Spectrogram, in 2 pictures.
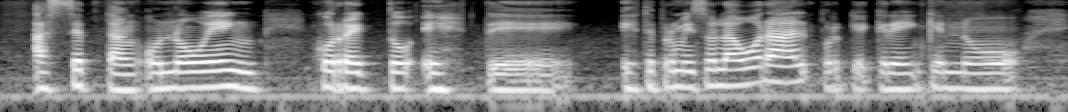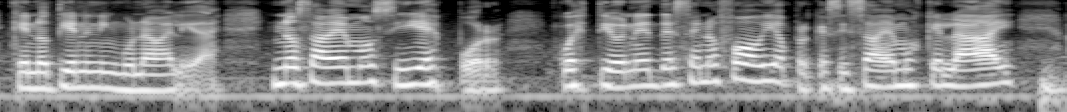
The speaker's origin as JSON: {"language": "Spanish", "town": "Monimbó", "region": "Masaya", "country": "Nicaragua", "moved": "as an adult", "said": "La última vez que atacaron el barrio de Monimbó, porque soy originaria de Monimbó, soy mujer indígena, entonces a mí sí me tocó salir luego de ese ataque tan fuerte que tuvimos. Entonces ya son 9 meses de estar por acá."}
